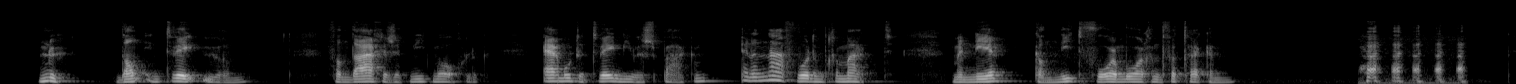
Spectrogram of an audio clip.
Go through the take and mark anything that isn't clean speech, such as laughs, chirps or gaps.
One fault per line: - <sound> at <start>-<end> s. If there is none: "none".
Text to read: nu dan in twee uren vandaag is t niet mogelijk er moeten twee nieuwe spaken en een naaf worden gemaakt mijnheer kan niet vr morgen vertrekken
- laugh at 13.6-14.7 s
